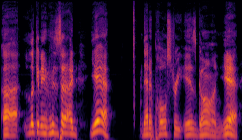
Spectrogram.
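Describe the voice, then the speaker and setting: Guy doing a comedy podcast, kinda high bright voice, loud slangy riffing on clips, close dry mic. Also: measured pace, no echo. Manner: boisterous, slangy, repeats catchphrases. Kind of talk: casual live commentary on funny clips.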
